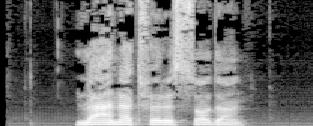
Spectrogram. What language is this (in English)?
Persian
